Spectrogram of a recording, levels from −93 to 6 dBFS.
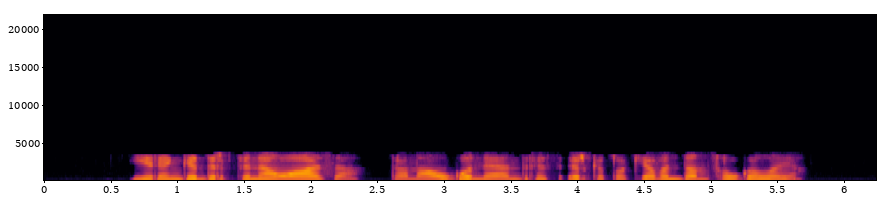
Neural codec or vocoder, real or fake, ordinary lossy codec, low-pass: none; real; MP3, 32 kbps; 3.6 kHz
